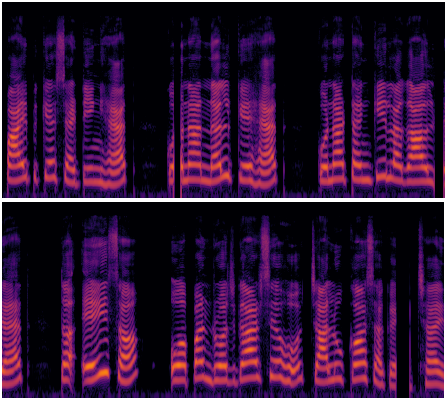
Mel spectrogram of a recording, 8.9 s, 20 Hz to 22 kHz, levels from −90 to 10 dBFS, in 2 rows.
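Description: A likely Bluetooth stall, with radio interference holding up packets until the headphone buffer ran dry, cuts the speech to silence three times: 1.71 to 1.79 s (77 ms), 4.32 to 4.42 s (97 ms) and 8.36 to 8.51 s (141 ms), each a clean dropout before the sound resumes.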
